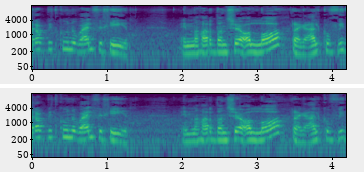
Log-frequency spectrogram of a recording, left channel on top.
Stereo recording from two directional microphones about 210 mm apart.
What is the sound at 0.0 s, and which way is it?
Speech, 10° left (ahead or behind).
